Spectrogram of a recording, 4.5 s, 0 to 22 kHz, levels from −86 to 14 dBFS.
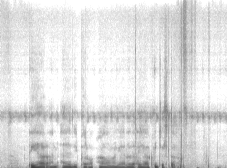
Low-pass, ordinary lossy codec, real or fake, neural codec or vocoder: none; none; fake; codec, 44.1 kHz, 7.8 kbps, DAC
